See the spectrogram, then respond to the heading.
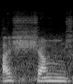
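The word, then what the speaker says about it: الشمس: लोग तवज्जो नहीं देते तो इसको हम लोग कैसे पढ़ते हैं अल कमर ठीक है यानी लाम प्रोनाउंस हो रहा है ठीक है और इसको हम कैसे पढ़ते यहां आपकी तद आ जाती है ठीक है तो यह लाम प्रोनाउंस नहीं होता अ शमश पढ़ा जाता मुम है ना फेमस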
